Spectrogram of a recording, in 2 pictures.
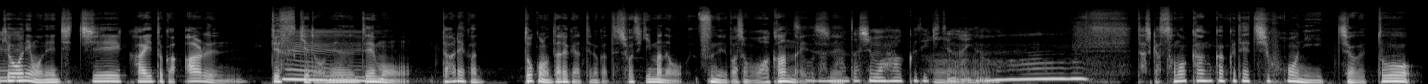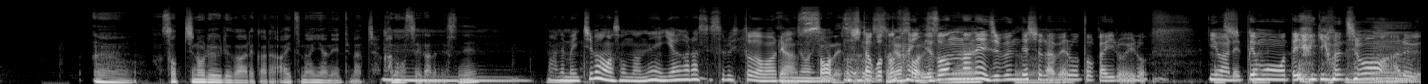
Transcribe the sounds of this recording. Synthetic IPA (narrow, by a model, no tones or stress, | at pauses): kʲo̞ːɲ̟imo̞ne̞d͡ʑit͡ɕikʰait̪o̞ka̰aɾɯ̟̃n | d̪̥e̞sɨ̥ke̞d̪o̞ne̞d̪e̞mo̞̰ | d̪̥aɾe̞ɡa | d̪̥o̞ko̞nod̪aɾe̞kajat̪ːeɾɯnokat̪ːɕo̞ːʑi̥kʲiːmad̪e̞mo̞̰sɨ̃nd̪e̞ɾɯbaɕo̞mo̞βakãnːa̰id̪esnet̪aɕimoɦakɯd̪ekʲt̪ḛna̰ina | t̪ʰḁɕi̥kḁso̞no̞kãŋkakɯ̟d̪e̞t͡ɕiho̞ːɲ̟iːt͡ɕaɯ̟t̪o̞ | ɯ̟̃ɴ | so̞tt͡ɕːino̞ɾɯ̟ːɾɯ̟ɡaːɾɯ̟ka̰ɾa̰ʔa̰it͡sɨnãĩjane̞t̪ːe̞na̰t͡ɕaɯ̟kʰano̞ːse̞ːɡaːɾɯ̟̃nd̪esɨnemaːd̪e̞mo̞it͡ɕibãɰ̃βas̬õ̞nːane̞iaɣaɾase̞sɨɾɯ̟çi̥t̪oɡaβaɾɯ̟inoioːd̪esɕi̥t̪ako̞t̪oaĩd̪esõ̞nːane̞d͡ʑibɯ̟̃nd̪e̞ɕiɾabe̞̰ɾo̞ːt̪o̞kaiɾo̞̰iɾo̞ | iβaɾe̞t̪e̞mo̞t̪ːejɯ̟kʲimo̞t͡ɕimoa̰ɾɯ̟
